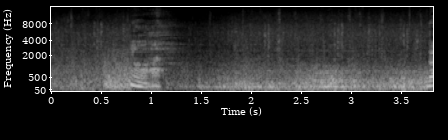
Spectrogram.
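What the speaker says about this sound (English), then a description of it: "The thunder clapped." Stormy weather in the game Oblivion Remastered: a sharp thunderclap with a rolling rumble early on, followed by steady rain pattering over the scene.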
